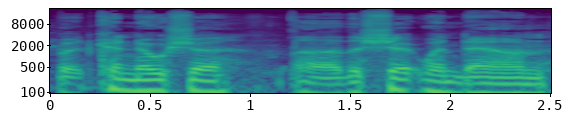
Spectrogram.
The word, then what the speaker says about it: Kenosha: Kenesha, Kenesha, Kenesha, Wisconsin. Is that how you say it? Kenosha. – Kenosha. Sorry, I don't.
